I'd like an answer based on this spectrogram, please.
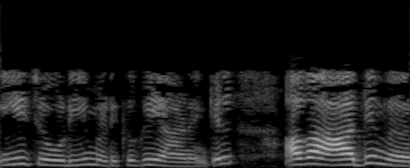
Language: Malayalam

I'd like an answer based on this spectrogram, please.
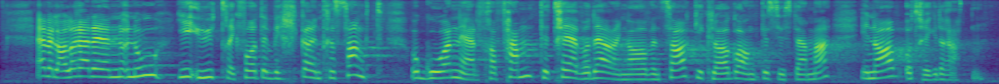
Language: Norwegian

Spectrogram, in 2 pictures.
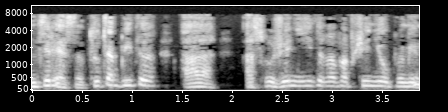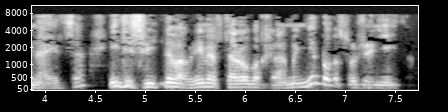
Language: Russian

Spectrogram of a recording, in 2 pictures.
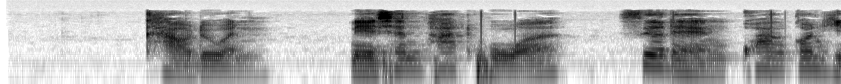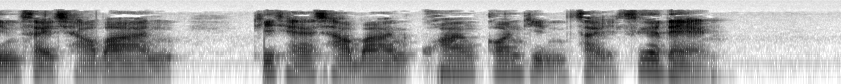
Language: Thai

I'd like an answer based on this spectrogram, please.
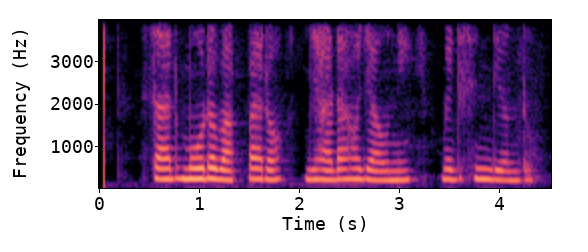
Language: Odia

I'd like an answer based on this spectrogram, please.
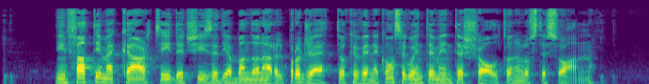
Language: Italian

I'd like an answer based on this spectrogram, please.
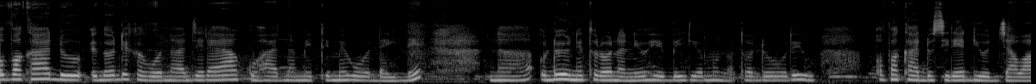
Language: Kikuyu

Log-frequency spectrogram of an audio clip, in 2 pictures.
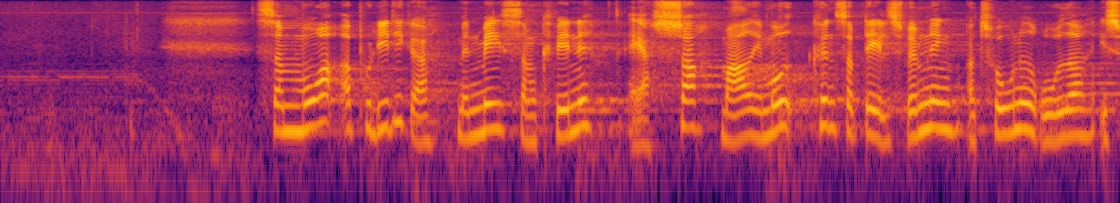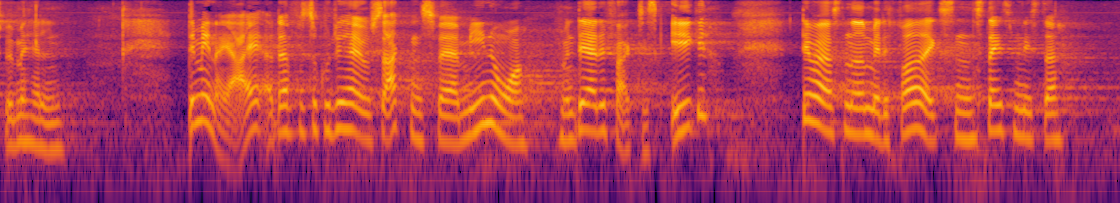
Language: Danish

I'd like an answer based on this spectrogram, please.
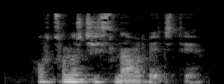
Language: Mongolian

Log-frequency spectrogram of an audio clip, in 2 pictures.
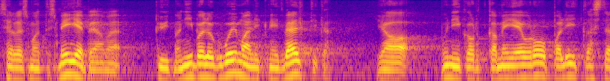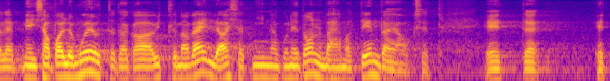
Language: Estonian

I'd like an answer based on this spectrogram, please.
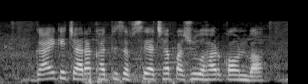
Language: Bhojpuri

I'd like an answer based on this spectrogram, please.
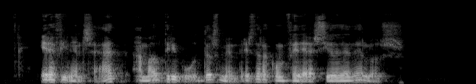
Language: Catalan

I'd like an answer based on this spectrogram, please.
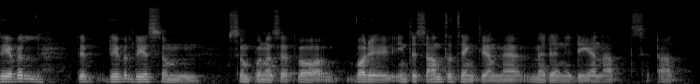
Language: Swedish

